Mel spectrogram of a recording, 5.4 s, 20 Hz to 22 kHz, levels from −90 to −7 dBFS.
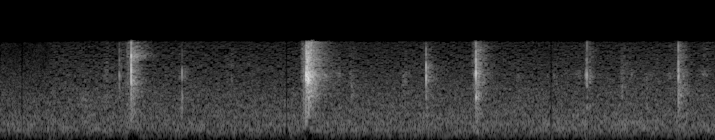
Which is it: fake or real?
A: real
